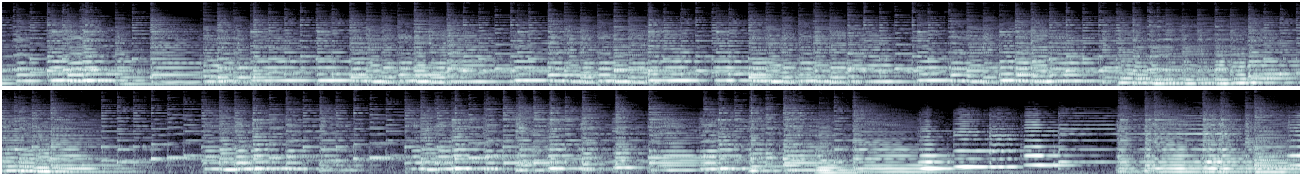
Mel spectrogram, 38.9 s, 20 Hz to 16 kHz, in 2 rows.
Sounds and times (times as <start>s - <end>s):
Harpsichord: 0.0s - 33.7s, 36.1s - 38.9s
Violin, fiddle: 0.0s - 38.9s.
